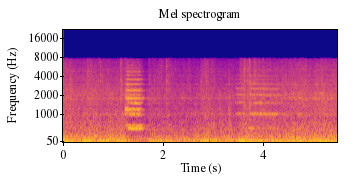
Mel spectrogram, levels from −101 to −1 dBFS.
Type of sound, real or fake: fake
